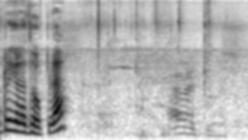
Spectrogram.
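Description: A person's voice calling out loudly in a few short syllables, followed by quieter speech near the end.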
